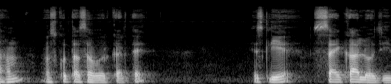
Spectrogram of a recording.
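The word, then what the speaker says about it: psyche: है पहला यूनानी लब्ज साइ की है साइ की इसमें पी को हम नहीं पढ़ते इसको साइलेंट करते हैं पी एस वाई सी एच ई यह साइ की ल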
